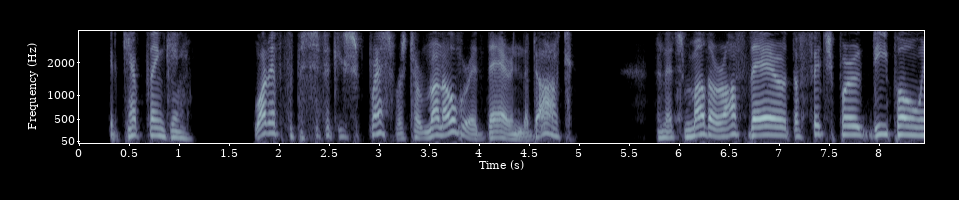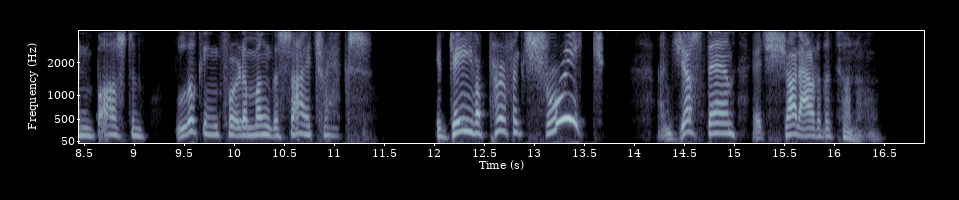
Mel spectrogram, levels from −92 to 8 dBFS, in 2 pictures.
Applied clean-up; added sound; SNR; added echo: neural mask model Resemble Enhance denoiser.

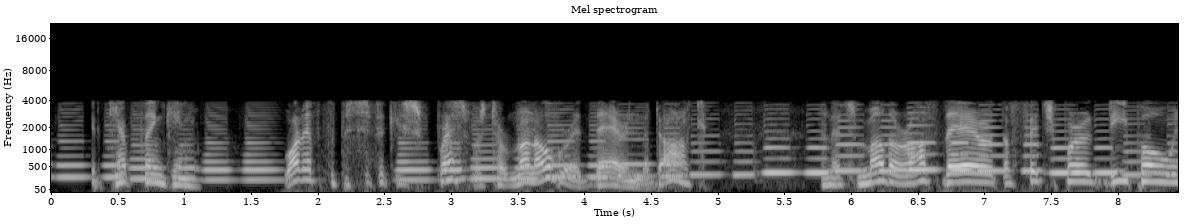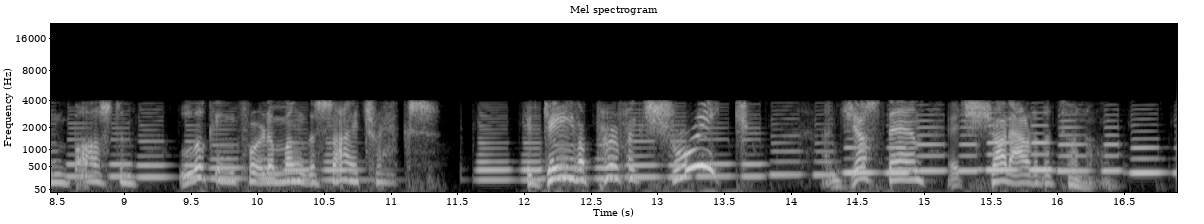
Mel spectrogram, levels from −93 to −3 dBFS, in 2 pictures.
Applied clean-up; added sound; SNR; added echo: none; Wind instrument, woodwind instrument; 3 dB; none.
